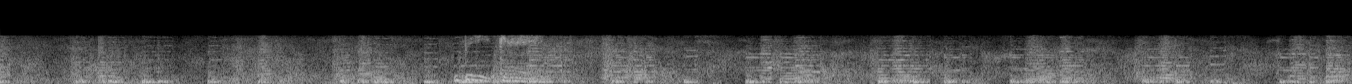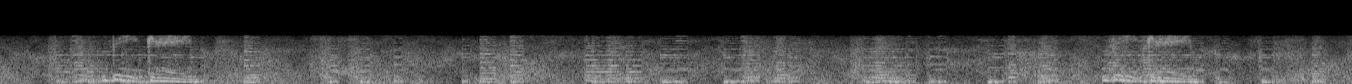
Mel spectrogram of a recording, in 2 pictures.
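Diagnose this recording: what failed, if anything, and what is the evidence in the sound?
Sound chopped by the voice detector, in call processing. Over 0.1–4.54 s, 5.62–8.78 s, 9.3–14.24 s, 15.56–24.54 s and 25.56–27 s, the sound keeps cutting to a flat synthetic hiss. The sender's detector likely gated quiet passages, filling them with comfort noise.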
